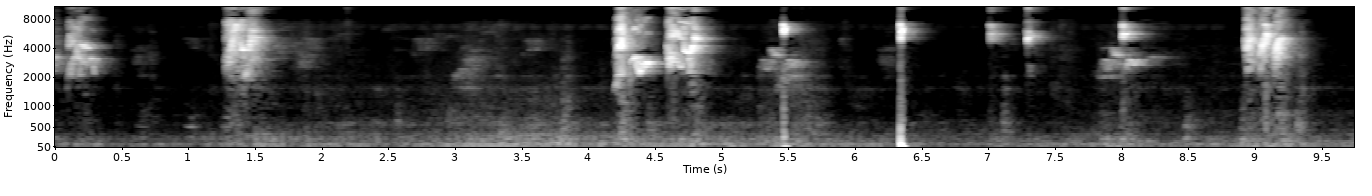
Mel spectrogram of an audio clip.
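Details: Lovebird uttering spaced, sharp, high chirps and short scratchy bursts, some clipped and click-like, with quiet gaps between them.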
